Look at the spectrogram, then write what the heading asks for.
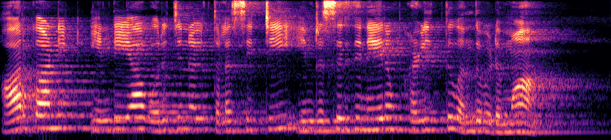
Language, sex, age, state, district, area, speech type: Tamil, female, 45-60, Tamil Nadu, Tiruppur, rural, read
